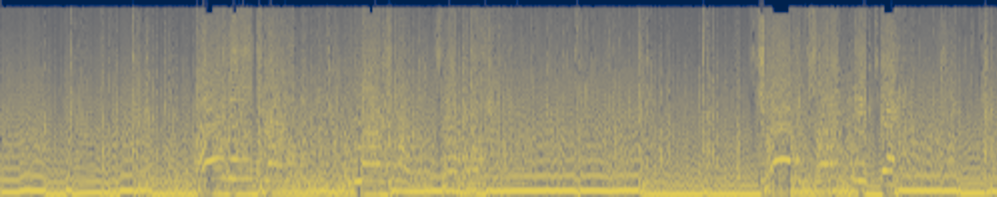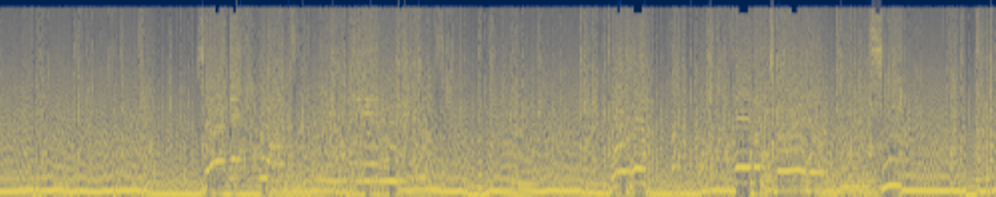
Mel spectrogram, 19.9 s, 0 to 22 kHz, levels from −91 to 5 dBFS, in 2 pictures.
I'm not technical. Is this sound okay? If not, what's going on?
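No. The audio was most likely decoded with signed and unsigned mixed up: the 16-bit samples were read in the wrong number format, so every quiet moment flips to full volume. Throughout the clip this sounds like harsh, very loud distortion, with no soft passages at all.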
